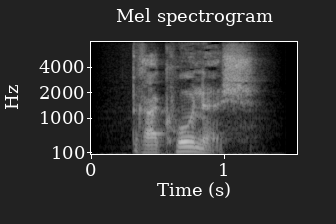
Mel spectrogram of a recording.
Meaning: draconian
- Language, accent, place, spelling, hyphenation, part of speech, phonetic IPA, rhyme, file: German, Germany, Berlin, drakonisch, dra‧ko‧nisch, adjective, [dʁaˈkoːnɪʃ], -oːnɪʃ, De-drakonisch.ogg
